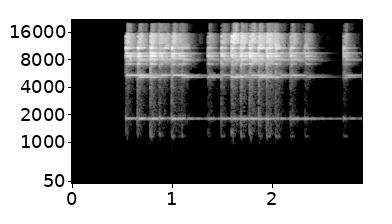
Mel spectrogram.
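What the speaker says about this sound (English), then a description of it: "Let's ring the bell." A small bell rung in quick bursts, producing bright, high metallic rings in rapid repeated strikes with a clear sustained tone, close and loud, with a short pause between clusters.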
